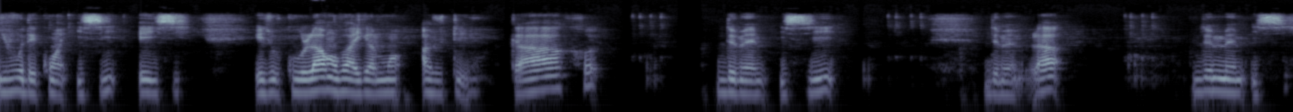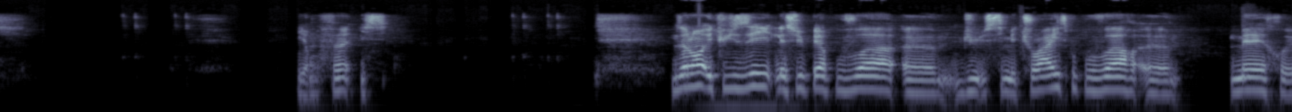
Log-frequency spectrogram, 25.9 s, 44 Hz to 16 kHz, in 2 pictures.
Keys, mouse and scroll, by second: 0.6-3.9 right drag, 3.9 ctrl+r, 6.5 click, 7.0 ctrl+r, 9.1 click, 9.6 ctrl+r, 11.4 click, 11.9 ctrl+r, 14.7 click, 15.9 ctrl+r, 18.4 click, 18.8-20.2 scroll down 3, 21.8-22.3 scroll down 1, 22.9 KP_7, 23.9-25.8 scroll up 1.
